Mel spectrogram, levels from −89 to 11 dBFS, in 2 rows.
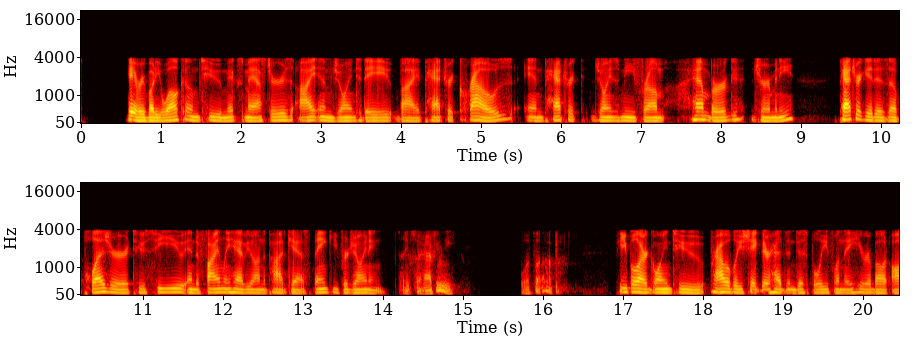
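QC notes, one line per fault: Nothing stood out on listening to this speech, which comes through the G.726 ADPCM telephone path with its top end stopping near 3.9 kHz as that path does.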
